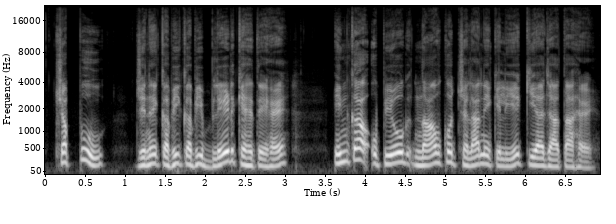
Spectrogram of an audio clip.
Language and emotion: Hindi, neutral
